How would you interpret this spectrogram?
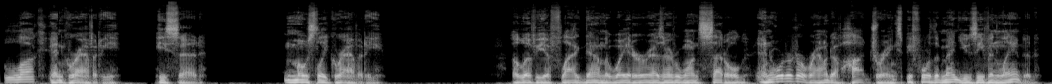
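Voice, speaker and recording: A man narrating a scripted audio drama in measured storytelling. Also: deep voice, a little mellow, no room sound, clean studio sound.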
